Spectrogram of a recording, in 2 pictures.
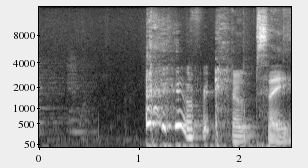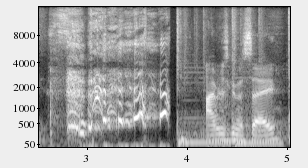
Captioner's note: laughs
